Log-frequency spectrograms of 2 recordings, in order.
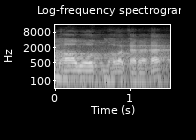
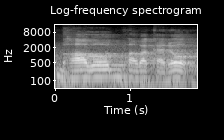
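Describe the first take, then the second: First: The word ends in a breathy 'h' sound. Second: The word ends in an 'o' sound. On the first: The speaker pauses for breath after it. "இந்த இடத்துல நாம விசர்க்கத்தை உச்சரிக்க போறோம்" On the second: It runs on into the next word. "அடுத்தது வல்லின வராதனால ஓவா மாறும்"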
